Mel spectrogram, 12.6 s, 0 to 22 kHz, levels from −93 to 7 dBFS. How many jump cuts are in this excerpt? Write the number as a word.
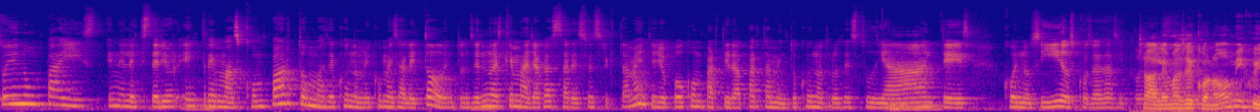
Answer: zero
